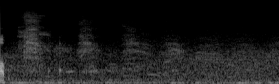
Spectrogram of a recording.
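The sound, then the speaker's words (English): Harsh, raspy seagull cries ring out three or four times in quick succession, loud, over a steady low outdoor rumble, as an aggressive seagull attacks a girl. “some girl's being attacked by a seagull.”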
